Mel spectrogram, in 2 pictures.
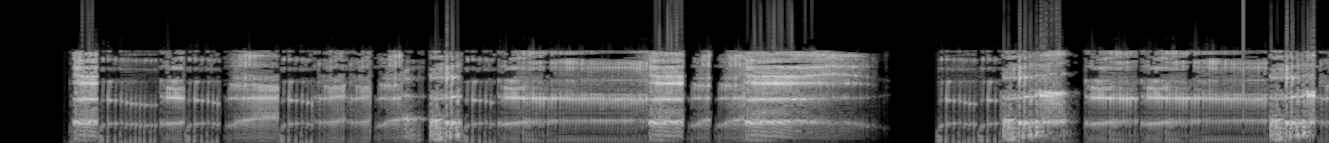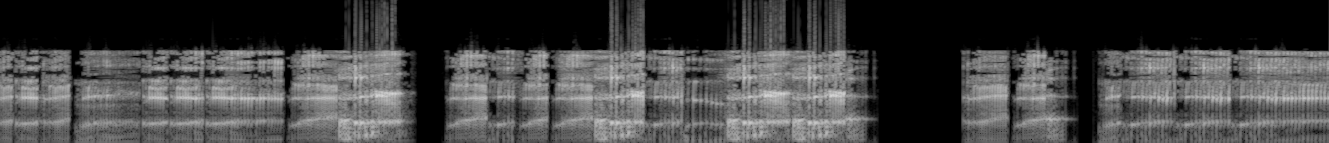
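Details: Burping by the animated dog character Ben from the Talking Ben app, not a real animal: about four long, loud, drawn-out belches in a row with brief pauses.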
